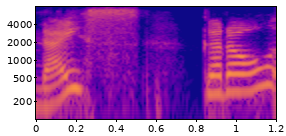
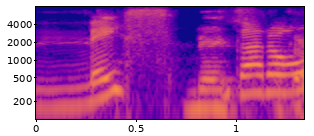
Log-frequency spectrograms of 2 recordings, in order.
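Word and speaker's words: נס גדול: So I recorded it saying nice Gadol instead of nace Gadol.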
